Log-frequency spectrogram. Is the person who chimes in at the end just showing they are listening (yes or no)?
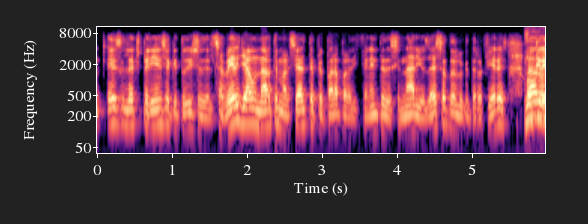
yes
